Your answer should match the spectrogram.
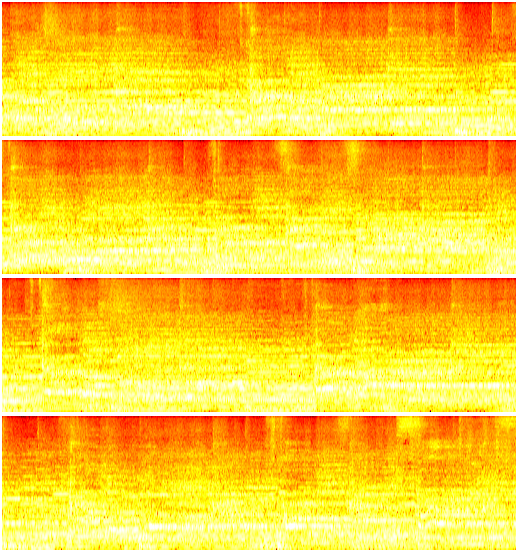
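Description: A large mixed choir singing a Christian worship song, accompanied by a band with keyboard, drums and strings.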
